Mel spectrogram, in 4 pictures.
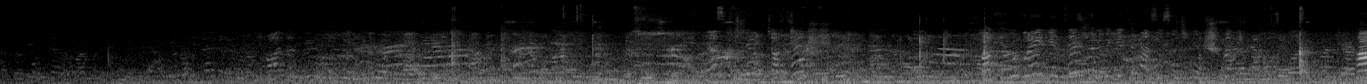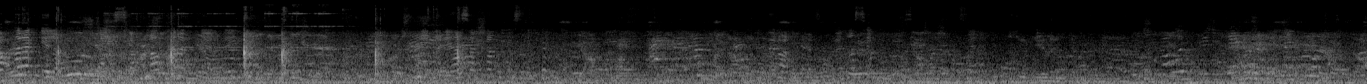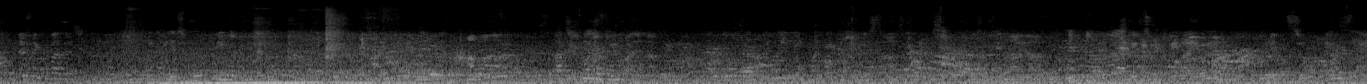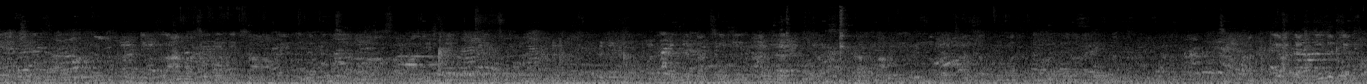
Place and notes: Berlin, Kotti, Bodegga di Gelato - Bodegga di Gelato, 15.07.07, 21:30
Eisdiele, Abend, ruhiger Winkel an einem unruhigen Ort
ice cream parlour, quiet corner at an unquiet place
